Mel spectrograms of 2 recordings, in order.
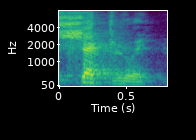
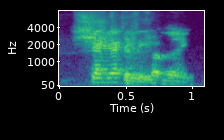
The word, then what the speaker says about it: Schechterle: Welcome to Talking Town, Schechterle. I do want to just sit here and listen to you guys say my name for a little while. All right. How did I get on? It's Schechterle. Schechterle.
